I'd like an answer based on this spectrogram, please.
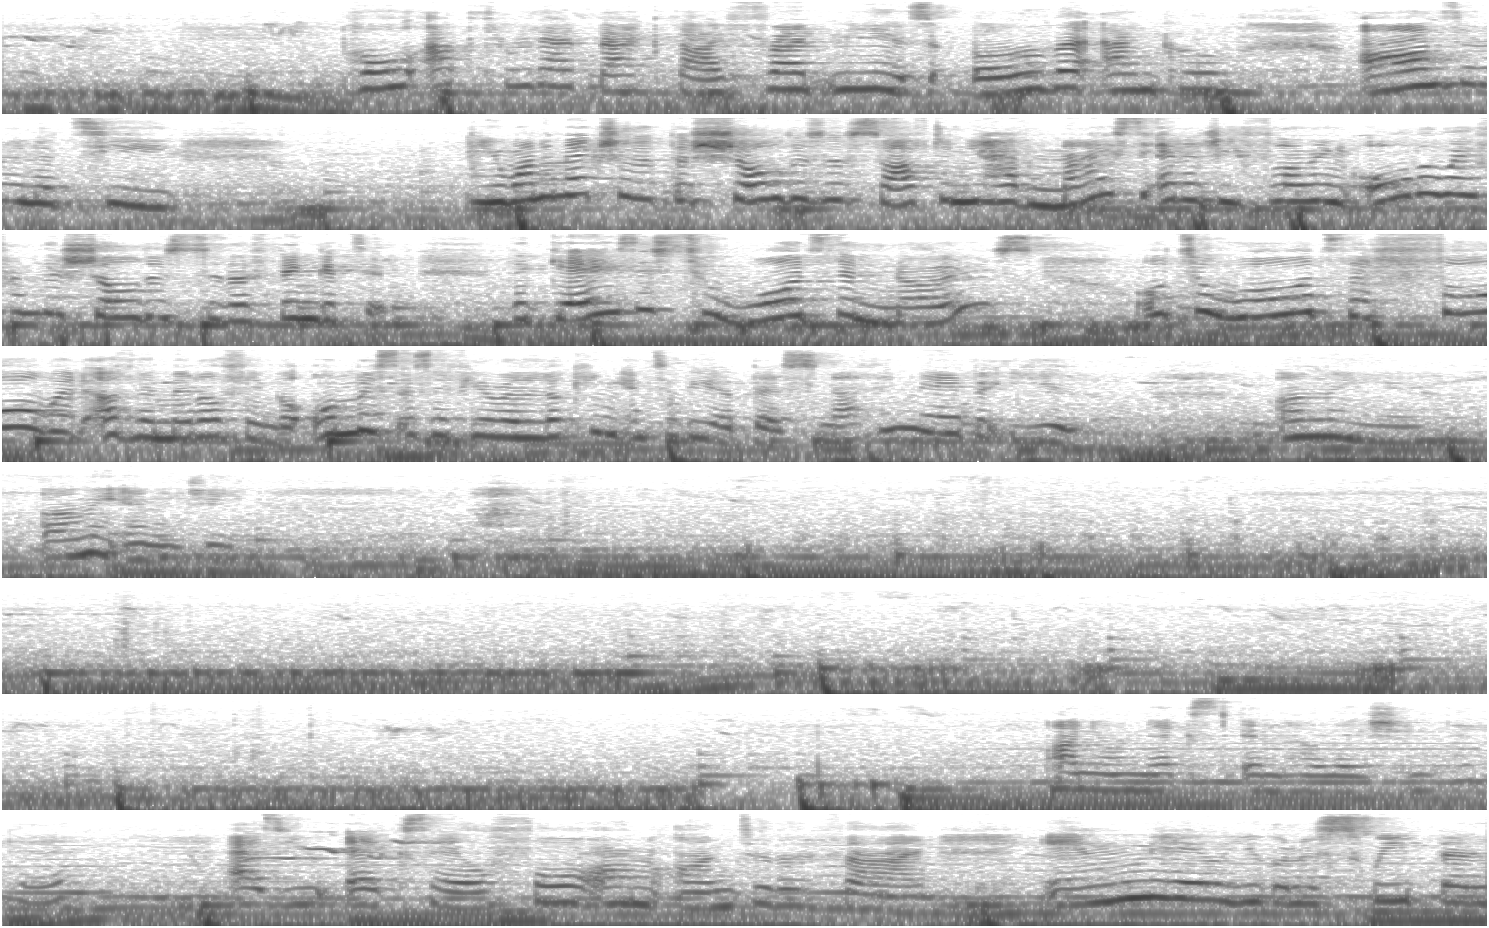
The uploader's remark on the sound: recorded live and outdoors.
